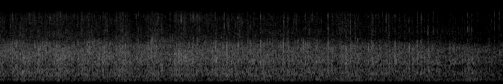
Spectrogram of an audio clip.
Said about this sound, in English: And while you're offering up applause,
